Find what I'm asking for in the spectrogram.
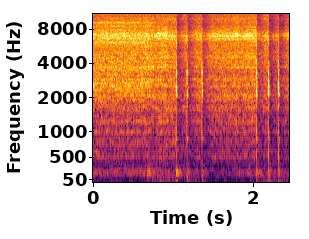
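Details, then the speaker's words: Massey Ferguson 175 MultiPower 6-speed transmission, air pressure applied to the valve, input rotated in high range: steady air hiss with dull clunks as the wet clutch pack locks; considered normal clutch pack engagement. "i'm going to rotate the input and you can hear the clunking noise high range here"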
